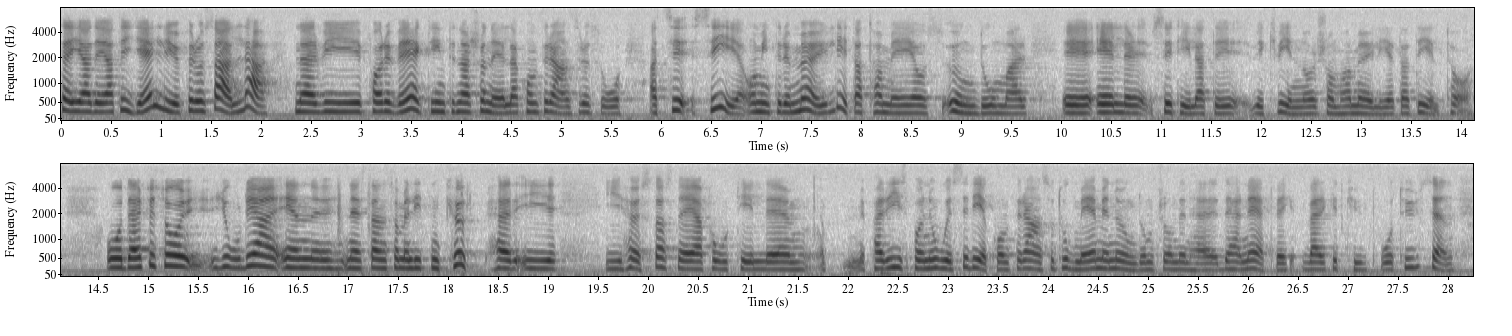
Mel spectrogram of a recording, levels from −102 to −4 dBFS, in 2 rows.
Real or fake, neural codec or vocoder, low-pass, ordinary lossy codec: real; none; none; none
